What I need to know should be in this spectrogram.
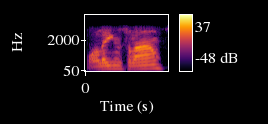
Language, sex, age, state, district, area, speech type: Kashmiri, male, 18-30, Jammu and Kashmir, Kulgam, rural, conversation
